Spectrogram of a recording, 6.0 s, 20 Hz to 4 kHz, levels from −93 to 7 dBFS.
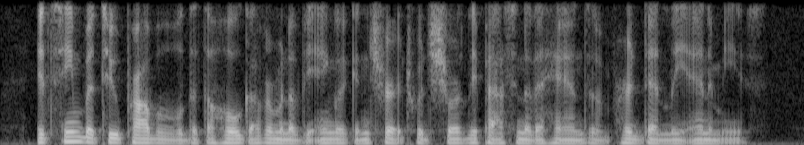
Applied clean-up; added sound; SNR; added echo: none; none; none; none.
